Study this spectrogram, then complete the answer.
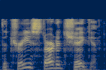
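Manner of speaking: ordinary delivery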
